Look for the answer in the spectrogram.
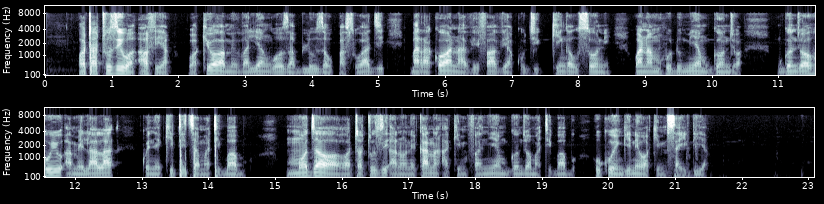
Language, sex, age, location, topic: Swahili, male, 18-24, Kisumu, health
